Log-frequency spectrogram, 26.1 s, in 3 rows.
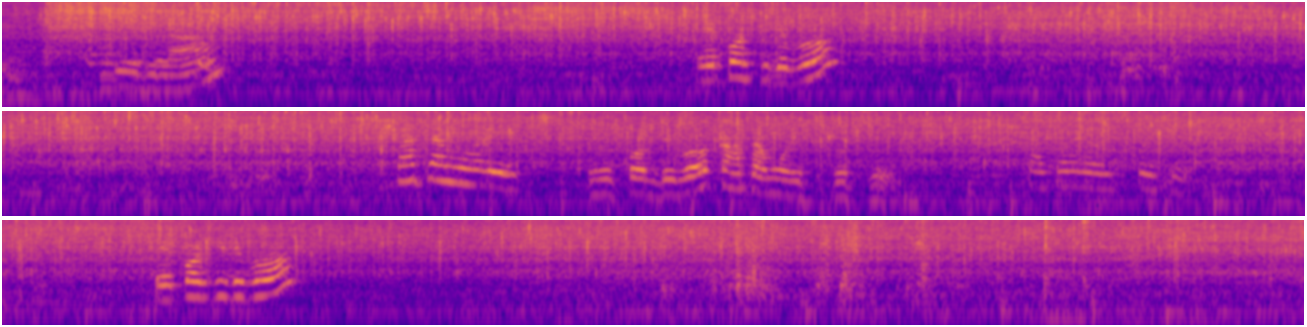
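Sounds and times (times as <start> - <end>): vegetables sizzling in a pan: 0.0 - 26.0.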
